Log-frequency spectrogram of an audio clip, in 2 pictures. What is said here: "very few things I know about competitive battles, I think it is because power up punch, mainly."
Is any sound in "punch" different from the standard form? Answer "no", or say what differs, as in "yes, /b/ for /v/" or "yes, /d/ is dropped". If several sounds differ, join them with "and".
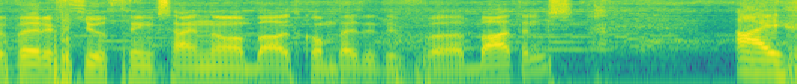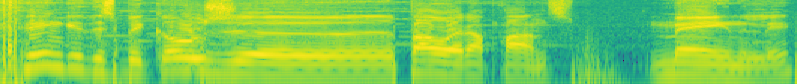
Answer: yes, /s/ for /tʃ/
